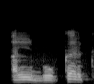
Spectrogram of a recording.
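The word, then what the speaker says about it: Albuquerque: आता है अल्फेंस डी अल्बर cure Q इसको आसान भाषा में भारतीय भाषा में अल्बुकर्क भी बोलते हैं लोग तो जो प्रोनाउंस करना है आपको वो प्रोनाउंस कर सकते हैं पांचवा आरमेडा कह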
